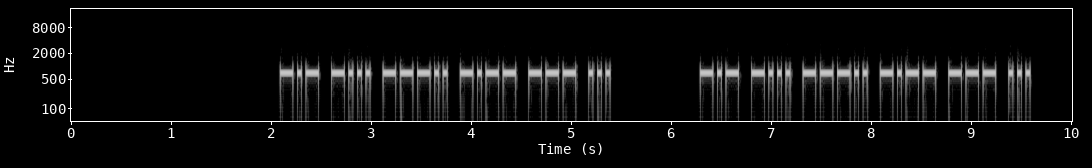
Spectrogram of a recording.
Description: Morse code, heard as a keyed tone, about 28 wpm, 700 Hz. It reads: KB8YOS KB8YOS
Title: USA Call Signs - 6 Characters - Repeated 2x - 28wpm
